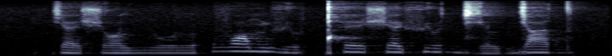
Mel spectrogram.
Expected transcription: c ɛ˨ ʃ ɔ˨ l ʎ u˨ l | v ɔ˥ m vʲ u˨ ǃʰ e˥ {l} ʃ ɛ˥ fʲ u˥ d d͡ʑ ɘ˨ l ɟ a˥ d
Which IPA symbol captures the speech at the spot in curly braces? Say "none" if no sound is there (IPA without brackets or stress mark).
none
